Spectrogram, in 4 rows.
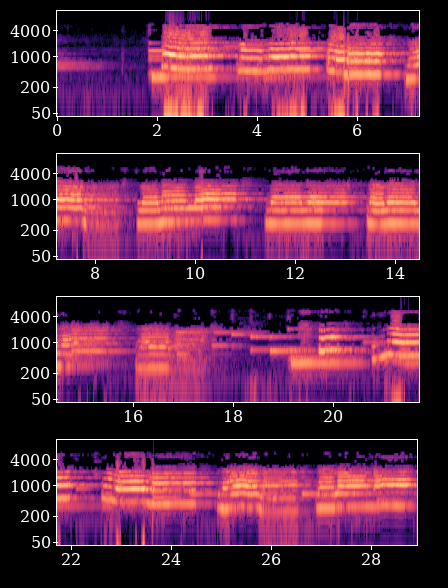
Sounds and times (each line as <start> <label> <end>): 1.8 singing 17.7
